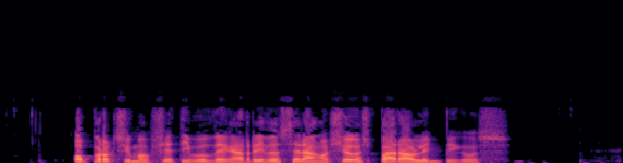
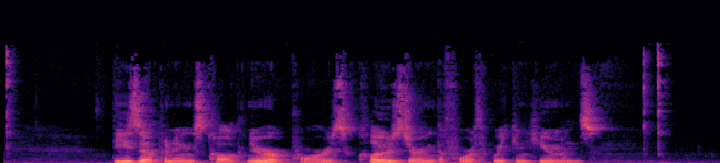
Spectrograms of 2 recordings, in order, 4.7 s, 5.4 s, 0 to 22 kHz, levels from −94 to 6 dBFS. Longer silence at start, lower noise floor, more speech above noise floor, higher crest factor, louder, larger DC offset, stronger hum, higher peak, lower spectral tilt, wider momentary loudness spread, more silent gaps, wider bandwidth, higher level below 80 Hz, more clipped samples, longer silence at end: first, 0.55 s vs 0.05 s; first, -69 dBFS vs -58 dBFS; first, 46 dB vs 31 dB; about the same, 18 dB vs 20 dB; first, -23 LUFS vs -28 LUFS; neither; neither; about the same, -6 dBFS vs -8 dBFS; about the same, -5 dB/octave vs -6 dB/octave; second, 13 LU vs 18 LU; neither; second, 7.8 kHz vs 16 kHz; second, -68 dBFS vs -50 dBFS; neither; first, 0.9 s vs 0.4 s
